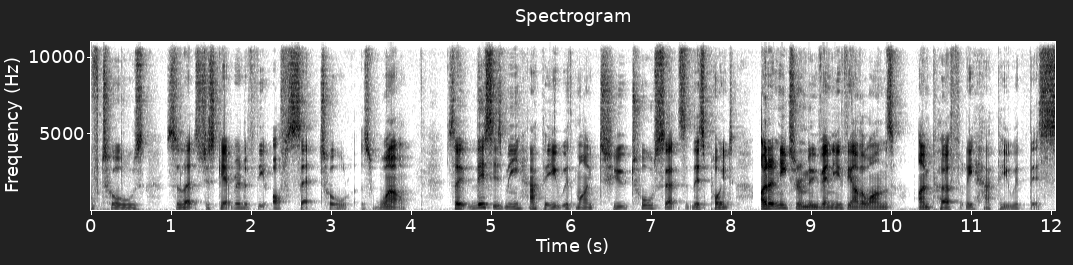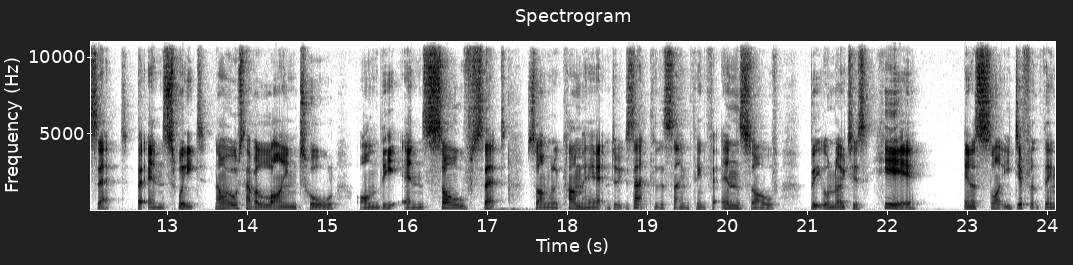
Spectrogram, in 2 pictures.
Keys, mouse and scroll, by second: 0.3 d, 1.5 click, 17.2 d, 18.7 click.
